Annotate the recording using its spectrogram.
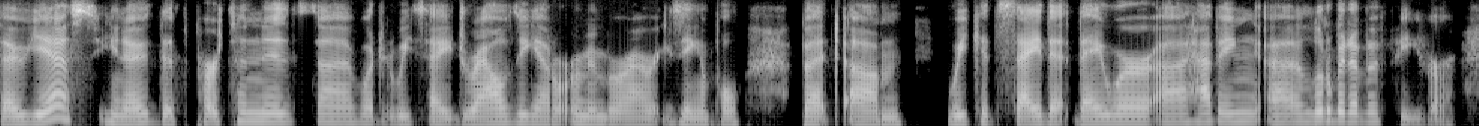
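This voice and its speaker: The voice shows ordinary pitch variation, recorded dry and close with no echo over a quiet background. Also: woman. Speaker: product trainer, former librarian. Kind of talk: software training webinar. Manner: fast.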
